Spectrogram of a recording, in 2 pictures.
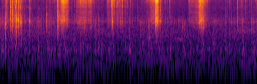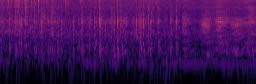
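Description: Handling noise: about five sharp clicks and taps roughly a second apart in the first four seconds, then a low, quiet background.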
